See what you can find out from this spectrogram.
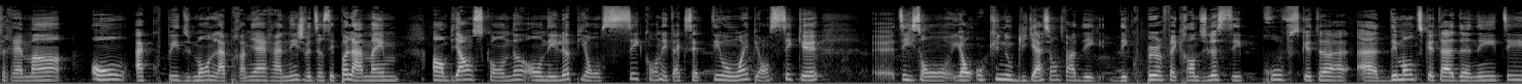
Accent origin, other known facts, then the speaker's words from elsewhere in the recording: Quebec, Canada; Moi, je viens des Laurentides.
